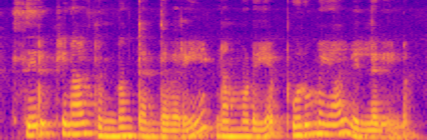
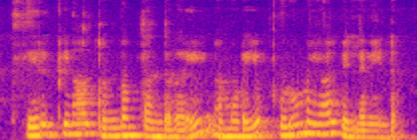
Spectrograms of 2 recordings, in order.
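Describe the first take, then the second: Both takes have the same delivery.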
